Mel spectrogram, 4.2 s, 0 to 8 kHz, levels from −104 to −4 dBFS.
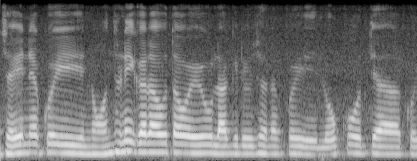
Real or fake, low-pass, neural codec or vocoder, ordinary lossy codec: real; 7.2 kHz; none; none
